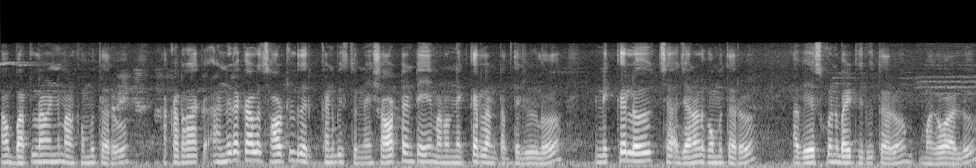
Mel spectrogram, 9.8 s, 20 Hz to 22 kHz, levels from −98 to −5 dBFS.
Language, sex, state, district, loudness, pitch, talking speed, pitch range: Telugu, male, Andhra Pradesh, Krishna, -19 LUFS, 155 Hz, 135 wpm, 140-170 Hz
